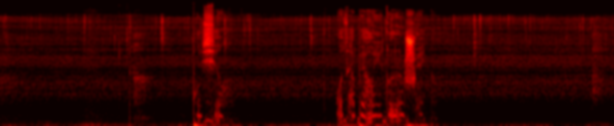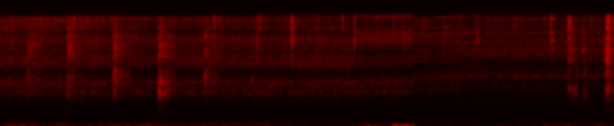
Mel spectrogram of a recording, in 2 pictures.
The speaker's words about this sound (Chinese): 还在下雨啊，最讨厌下雨天了。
